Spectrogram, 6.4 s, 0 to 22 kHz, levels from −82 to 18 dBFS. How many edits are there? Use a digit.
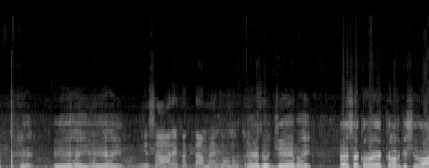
1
